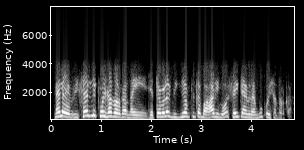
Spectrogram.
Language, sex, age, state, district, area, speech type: Odia, male, 45-60, Odisha, Nabarangpur, rural, conversation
